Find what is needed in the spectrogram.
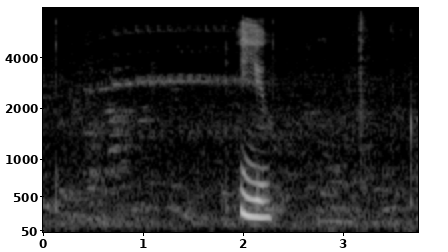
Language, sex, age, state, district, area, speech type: Santali, female, 18-30, West Bengal, Jhargram, rural, spontaneous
